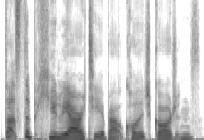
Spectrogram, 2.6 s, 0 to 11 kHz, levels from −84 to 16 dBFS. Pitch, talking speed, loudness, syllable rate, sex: 230 Hz, 140 wpm, -18 LUFS, 5.8 syllables/s, female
